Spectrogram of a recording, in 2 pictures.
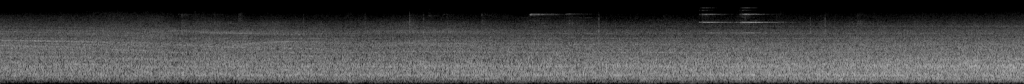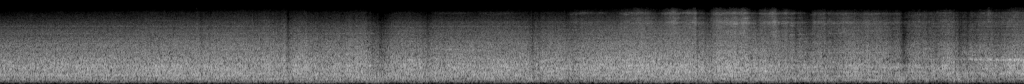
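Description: A train rumbles slowly into a station and grows louder as it passes close by.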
